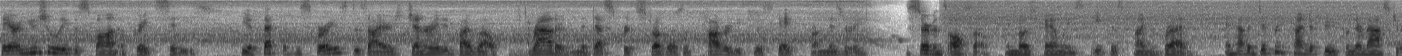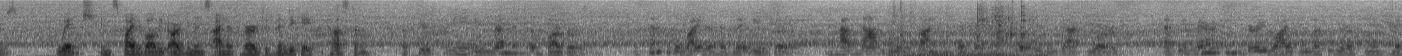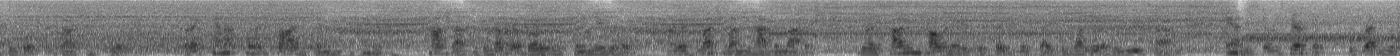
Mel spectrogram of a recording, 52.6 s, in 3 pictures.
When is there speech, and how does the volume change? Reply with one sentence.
You can hear the speech from 0.0 to 52.5 s, getting quieter.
